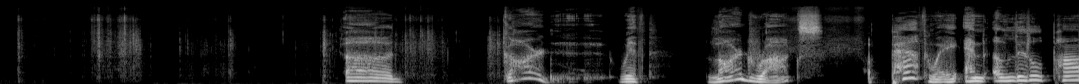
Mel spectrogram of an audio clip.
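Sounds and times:
paper crumpling and crinkling: 0:00.0 - 0:05.4
speech: 0:03.5 - 0:04.2, 0:05.0 - 0:08.3, 0:09.0 - 0:10.7.

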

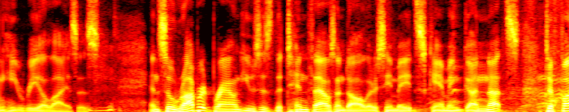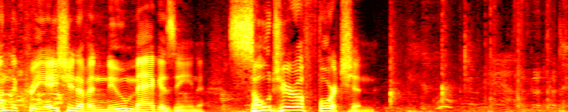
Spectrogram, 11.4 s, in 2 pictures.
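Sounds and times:
speech: 0:00.0 - 0:09.6
laughter: 0:04.3 - 0:08.0, 0:10.0 - 0:11.3
applause: 0:09.5 - 0:11.3.

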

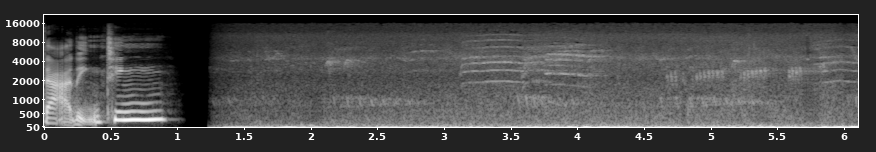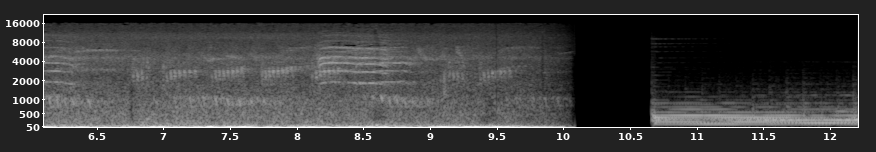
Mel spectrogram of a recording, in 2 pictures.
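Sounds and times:
speech: 0:00.0 - 0:01.0
birds chirping: 0:01.3 - 0:10.0.

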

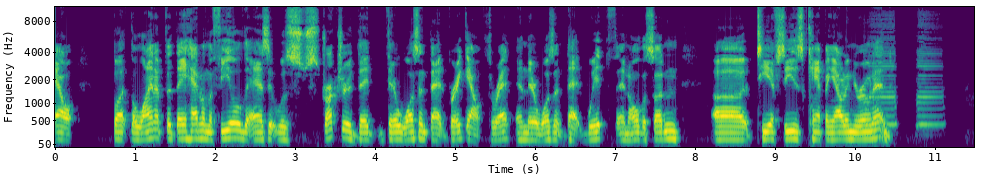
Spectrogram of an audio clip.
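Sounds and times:
speech: 0:00.0 - 0:10.6
mobile phone vibrating against a microphone: 0:10.3 - 0:11.2.

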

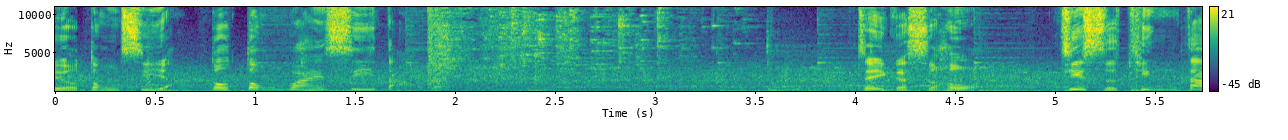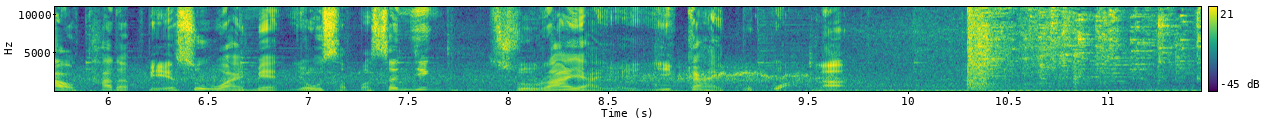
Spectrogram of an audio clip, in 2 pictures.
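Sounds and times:
speech: 0:00.0 - 0:02.1, 0:04.0 - 0:09.9
steady low rumble: 0:00.0 - 0:11.4
glass shattering: 0:01.8 - 0:03.4, 0:10.2 - 0:11.4.

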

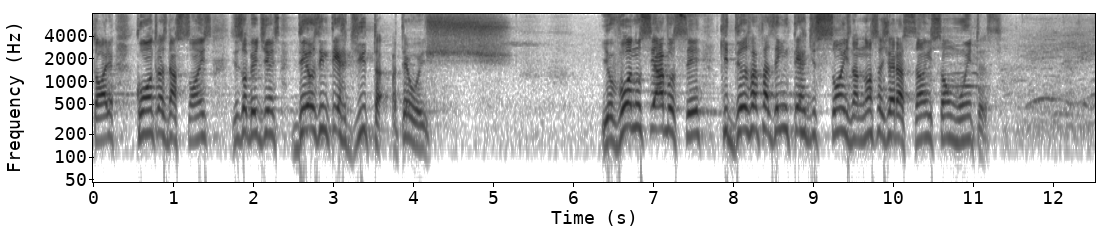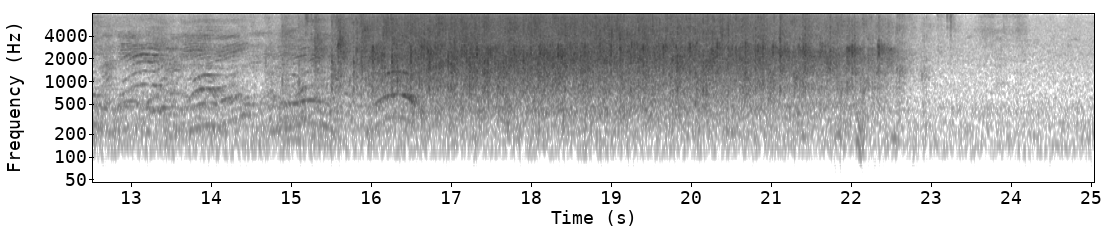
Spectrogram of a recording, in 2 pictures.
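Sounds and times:
speech: 0:00.0 - 0:04.6, 0:06.4 - 0:11.4
audience applause: 0:14.7 - 0:23.0.

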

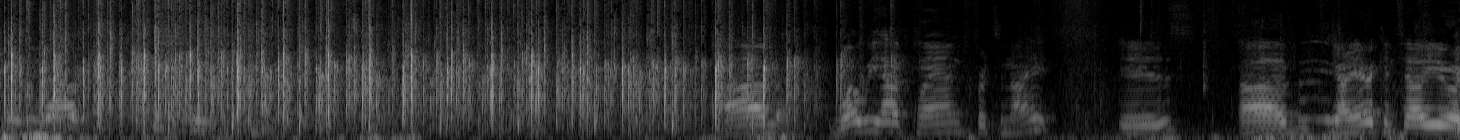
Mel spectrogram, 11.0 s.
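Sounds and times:
applause: 0:00.0 - 0:06.8
speech: 0:06.7 - 0:10.9.

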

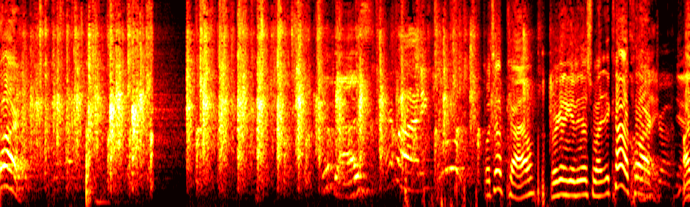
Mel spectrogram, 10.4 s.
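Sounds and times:
crowd applause for comedian: 0:00.0 - 0:07.6
speech: 0:07.3 - 0:10.3.

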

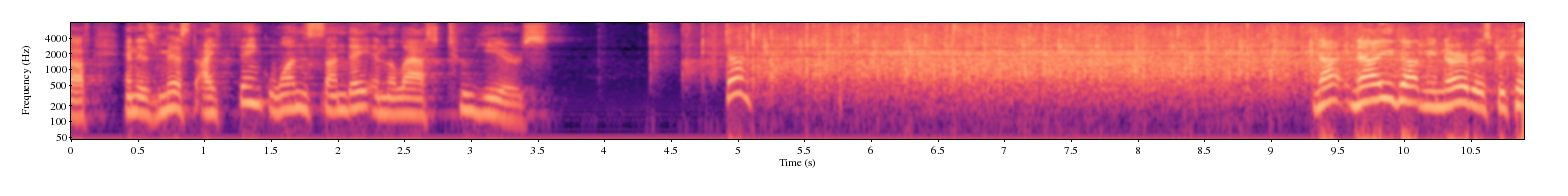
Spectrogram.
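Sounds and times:
speech: 0:00.0 - 0:03.6, 0:04.9 - 0:05.4, 0:09.3 - 0:10.8
audience clapping: 0:04.4 - 0:10.8.

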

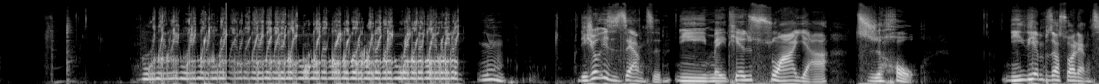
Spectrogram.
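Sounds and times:
gargling water in the throat: 0:01.2 - 0:05.8
speech: 0:01.4 - 0:04.0, 0:05.8 - 0:09.3, 0:10.0 - 0:10.9.

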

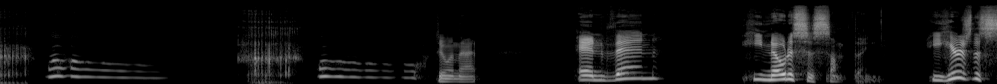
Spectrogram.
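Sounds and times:
voice imitating squirrels snoring: 0:00.0 - 0:00.5, 0:02.4 - 0:03.2
speech: 0:04.4 - 0:04.9, 0:05.8 - 0:06.7, 0:07.4 - 0:09.9.

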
